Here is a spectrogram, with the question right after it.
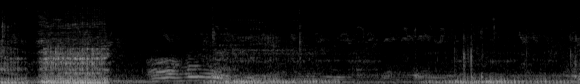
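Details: Siberian tiger feeding, opening with a loud, gravelly growl that lasts under a second, followed by a softer wavering voice and low rumbling background noise.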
